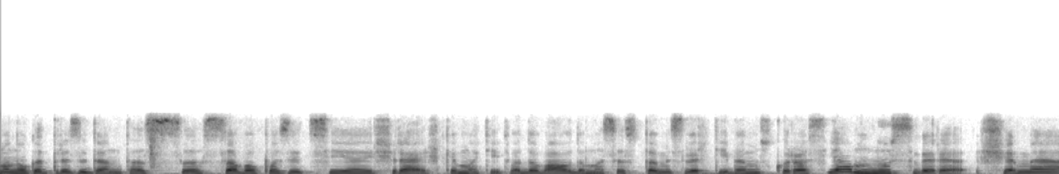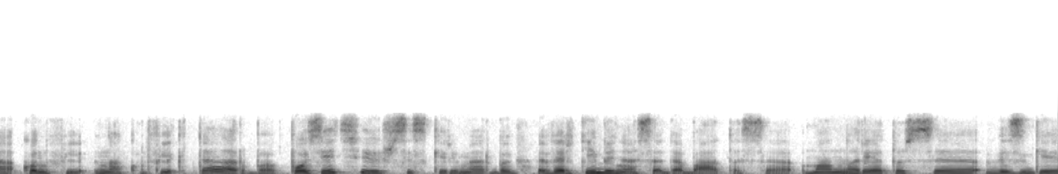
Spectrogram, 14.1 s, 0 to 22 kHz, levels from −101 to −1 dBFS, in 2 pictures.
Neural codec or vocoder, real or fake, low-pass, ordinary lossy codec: none; real; 7.2 kHz; Opus, 32 kbps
